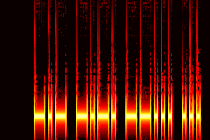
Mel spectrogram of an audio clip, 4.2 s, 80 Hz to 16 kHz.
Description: Morse code, heard as a keyed tone, about 17 wpm, 700 Hz. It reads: KC7S
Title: USA Call Signs - 6 Characters - 8x Character Spacing - 17wpm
